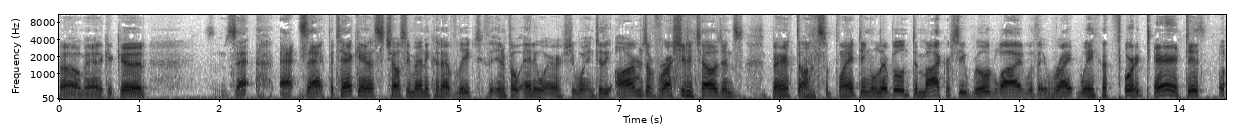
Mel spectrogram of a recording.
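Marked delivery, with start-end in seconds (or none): 4.1-14.6 cracking up, reading aloud through laughter. Reading aloud a post by a former campaign official, laughing while reading. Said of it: "Sorry, I'm laughing".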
